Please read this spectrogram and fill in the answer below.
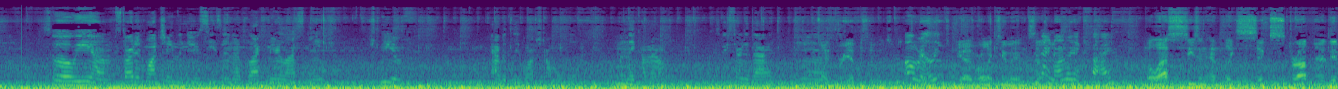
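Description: Steady low road and engine rumble inside a moving car's cabin, with a song with vocals playing over it.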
